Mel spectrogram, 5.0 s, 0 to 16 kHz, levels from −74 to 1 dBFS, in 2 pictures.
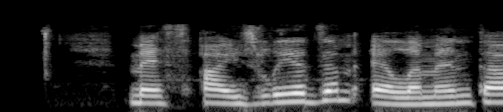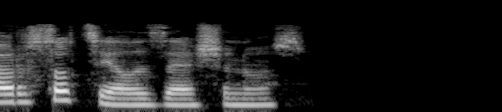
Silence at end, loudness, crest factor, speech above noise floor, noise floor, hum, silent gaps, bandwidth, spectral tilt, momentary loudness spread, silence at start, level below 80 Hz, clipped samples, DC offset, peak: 1 s; -15 LUFS; 16 dB; 22 dB; -37 dBFS; none; none; 8 kHz; -5 dB/octave; 15 LU; 0.65 s; -60 dBFS; under 0.1%; under 0.1%; 0 dBFS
